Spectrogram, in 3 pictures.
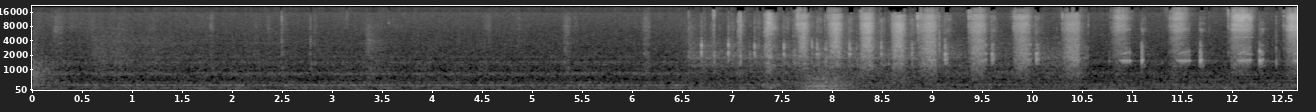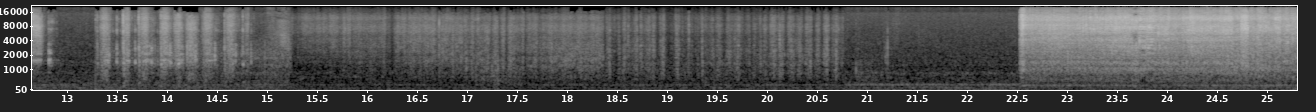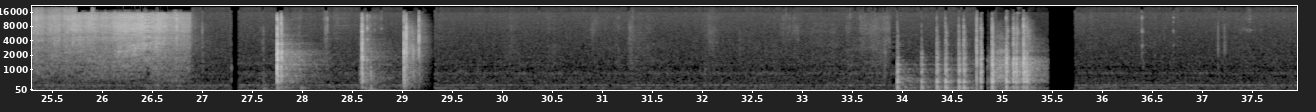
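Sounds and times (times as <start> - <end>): aerosol spray hiss: 22.5 - 27.0.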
